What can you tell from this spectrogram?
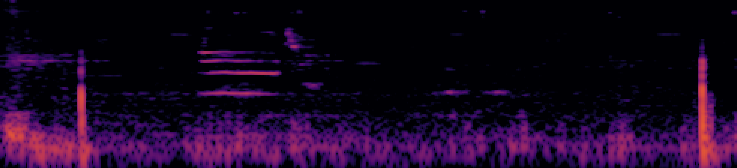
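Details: Blind tuxedo stray cat at a stray feeding, giving a single soft harmonic meow near the middle, with low background rumble and two sharp clicks or knocks.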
